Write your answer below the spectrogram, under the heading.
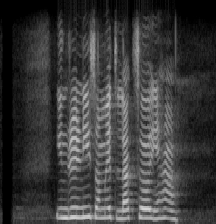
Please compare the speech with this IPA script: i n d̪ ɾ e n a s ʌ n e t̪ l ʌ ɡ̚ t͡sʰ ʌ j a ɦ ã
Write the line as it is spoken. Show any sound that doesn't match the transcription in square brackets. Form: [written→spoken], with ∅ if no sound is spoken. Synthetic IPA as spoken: i n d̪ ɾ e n [a→i] s ʌ [n→m] e t̪ l [ʌ→a] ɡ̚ t͡sʰ ʌ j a ɦ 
